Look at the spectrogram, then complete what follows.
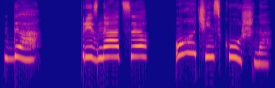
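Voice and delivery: high, thin and slow; tiny high moon voice; thin little voice. Acted. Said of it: "тоненьким голоском".

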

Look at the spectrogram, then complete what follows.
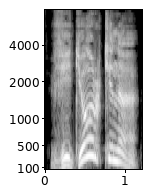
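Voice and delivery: high, drawn-out cry; startled cry. A narrator's reading. Children's doctor hearing who is on the ladder, crying out. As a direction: cry the name out high and slow. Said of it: "закричал детский доктор".

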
